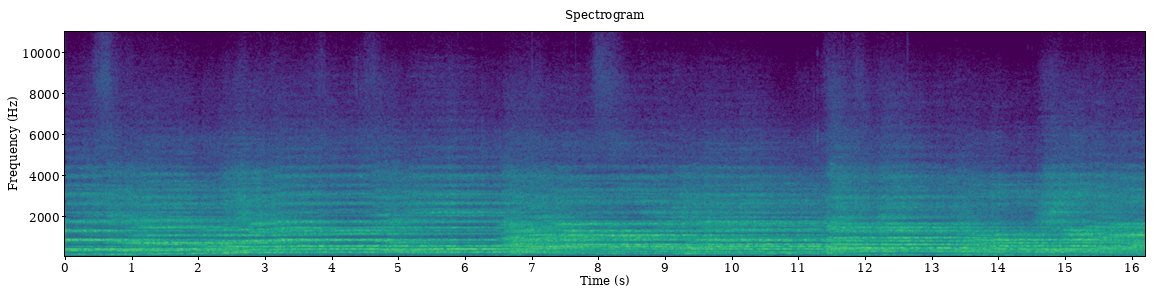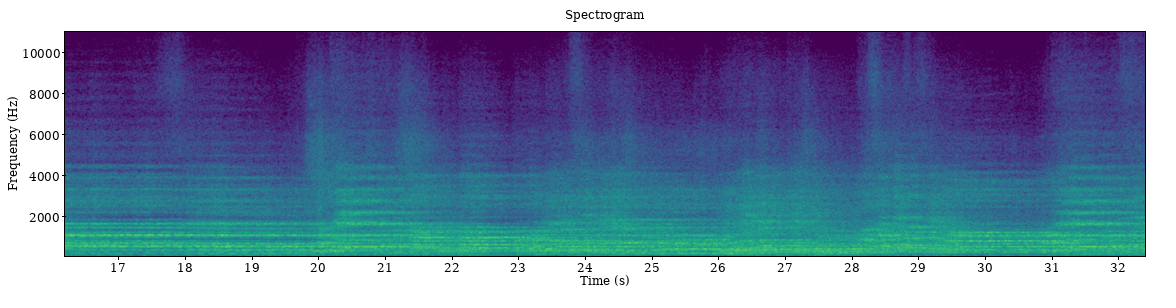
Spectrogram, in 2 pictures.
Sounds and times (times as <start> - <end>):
Mantra: 0.0 - 32.4.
